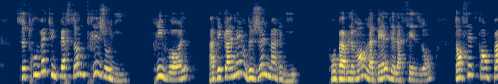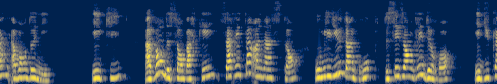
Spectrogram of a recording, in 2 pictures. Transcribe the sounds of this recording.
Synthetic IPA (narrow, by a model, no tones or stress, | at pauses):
sət̪χuvɛt̪ynpɛʁsɔnt̪χɛʒɔli | fχivɔl | avɛkɛ̃nɛʁd̪əʒœnmaʁje | pχɔbabləmɑ̃labɛld̪əlasɛzɔ̃ | d̪̥ɑ̃sɛt̪kɑ̃paɲa̰bɑ̃d̪ɔne | ekʲi | avɑ̃d̪əsɑ̃baʁkesaʁɛt̪aʔɛ̃nɛ̃st̪ɑ̃ | omiljød̪ɛ̃ɡʁupd̪əsezɑ̃ɡlɛd̪øʁɔp̚ | ed̪yk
